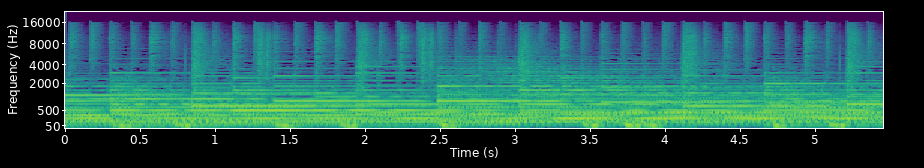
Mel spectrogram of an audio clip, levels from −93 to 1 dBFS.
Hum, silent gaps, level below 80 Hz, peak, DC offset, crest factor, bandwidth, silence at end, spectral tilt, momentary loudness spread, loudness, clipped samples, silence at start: none; none; -28 dBFS; -2 dBFS; under 0.1%; 12 dB; 17 kHz; 0 s; -5.5 dB/octave; 1 LU; -14 LUFS; under 0.1%; 0 s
